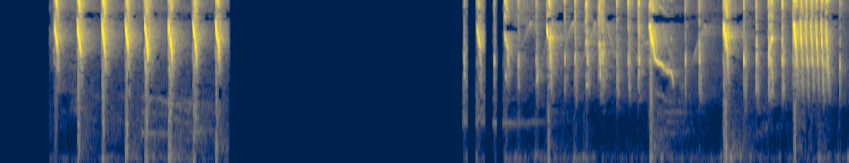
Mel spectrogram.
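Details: A lure recording for wild prinias features a male ciblek gunung (mountain prinia) giving eight evenly spaced, sharp, high chips, then a gap, then a dense, hurried chatter of thin, buzzy, high notes.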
